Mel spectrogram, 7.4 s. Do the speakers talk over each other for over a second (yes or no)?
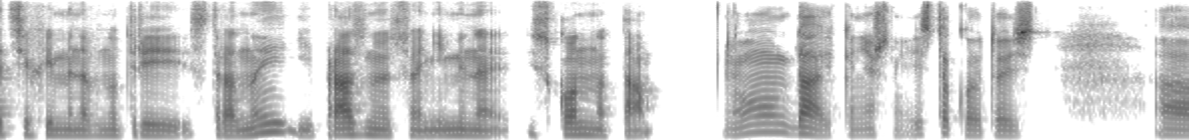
no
